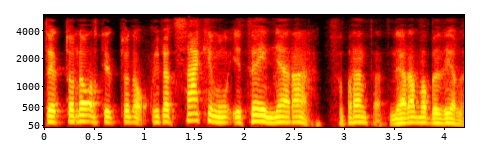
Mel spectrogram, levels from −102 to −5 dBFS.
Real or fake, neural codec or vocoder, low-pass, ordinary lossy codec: fake; codec, 16 kHz, 1.1 kbps, Voila-Tokenizer; 5.4 kHz; AAC, 32 kbps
